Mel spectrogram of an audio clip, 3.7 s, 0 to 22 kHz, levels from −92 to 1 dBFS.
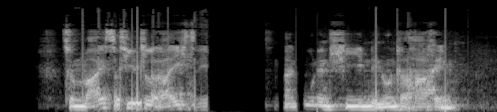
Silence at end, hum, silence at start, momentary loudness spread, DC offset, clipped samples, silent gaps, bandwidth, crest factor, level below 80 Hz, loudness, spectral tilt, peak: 0.3 s; none; 0.5 s; 14 LU; under 0.1%; under 0.1%; none; 13 kHz; 12 dB; -50 dBFS; -19 LUFS; -5.5 dB/octave; -6 dBFS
